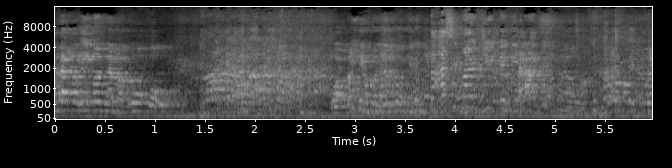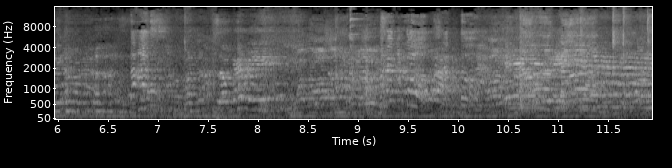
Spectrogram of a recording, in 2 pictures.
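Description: An older woman sings through a microphone and loudspeakers.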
